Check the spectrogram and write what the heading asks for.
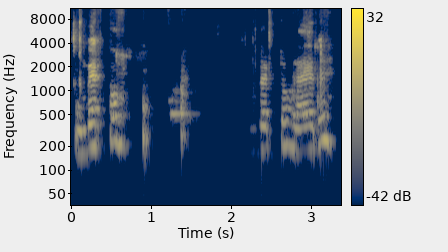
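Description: Mexican man, high-pitched, patient teacher showing classroom materials. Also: takes it slowly, highs cut off, a little hiss or hum. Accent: Mexican Spanish. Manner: patient, asks many rhetorical checks. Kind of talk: classroom-style demonstration.

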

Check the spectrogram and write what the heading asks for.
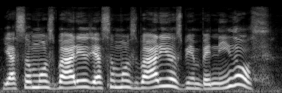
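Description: This vlogger, a woman in her forties from Nayarit, speaks Mexican Spanish at a moderate pace in a slightly high voice. Outdoors in a parking lot and along a street, she hosts a casual live chat, fondly greeting viewers and reading comments. She records on a phone at arm's length with a wired earbud mic.

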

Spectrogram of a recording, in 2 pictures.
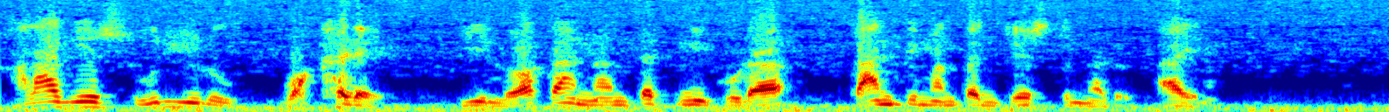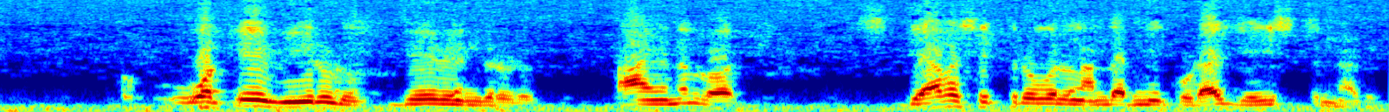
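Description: A man giving a religious discourse as a swami, retelling a scripture story with lively voicing of quoted speakers and some stammered restarts. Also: lowish voice, measured pace, pauses often, a little hiss or hum, poor audio.

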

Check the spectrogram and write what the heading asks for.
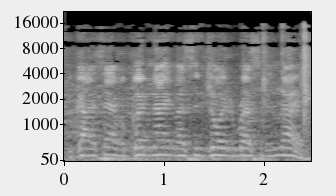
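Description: A man's voice: high-pitched, little pitch movement, fast, music in the background. A man giving an informal thank-you speech on stage at a press conference. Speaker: guest speaker at press conference. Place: indoor venue stage. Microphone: handheld microphone, distant camera. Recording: dull echoey PA, noisy crowd.

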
